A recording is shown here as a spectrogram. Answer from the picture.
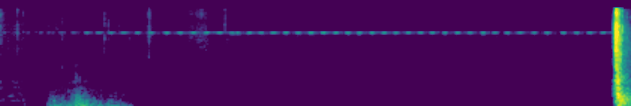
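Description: Crickets chirping in a faint, rapid, even pulse, with a low rumble lasting about a second near the start.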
